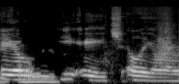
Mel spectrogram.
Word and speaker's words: Koehler: And so Tony Anchetta, Keeler, or it's spelled Kohler, Koeh, I think. Koehler, right?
